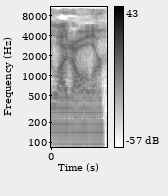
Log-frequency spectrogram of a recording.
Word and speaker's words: Lightoller: sure you're saying it right yeah I'd say Lightoller ly dollar he was or I was 38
